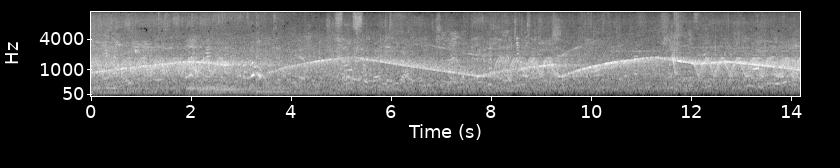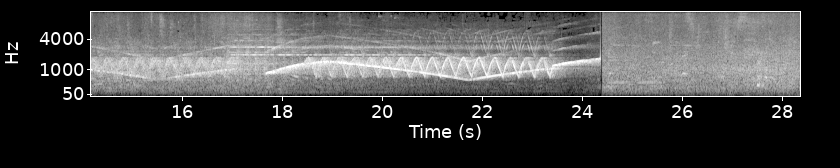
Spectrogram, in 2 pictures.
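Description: Emergency vehicle siren wailing on a city street, its pitch slowly rising and falling every few seconds. About two-thirds of the way in, a fast yelping siren joins and the sound gets louder; both stop abruptly near the end.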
